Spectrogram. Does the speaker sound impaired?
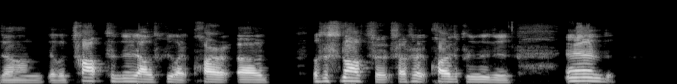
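Yes: Moebius syndrome; congenital.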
